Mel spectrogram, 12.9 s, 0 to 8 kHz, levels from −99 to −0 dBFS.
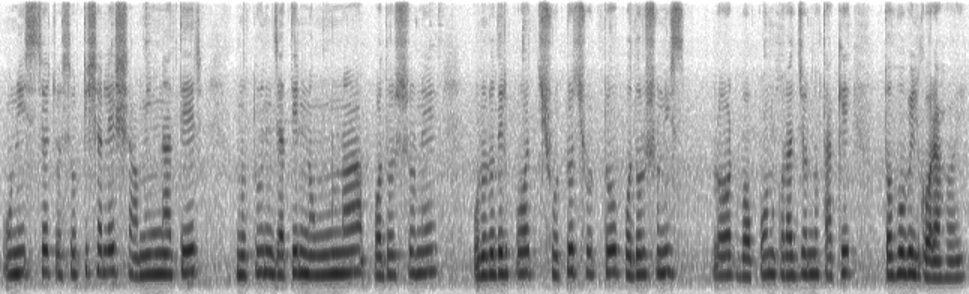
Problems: none marked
